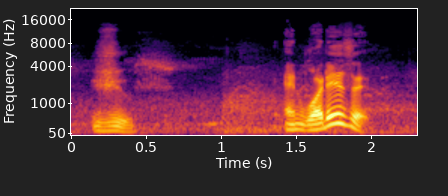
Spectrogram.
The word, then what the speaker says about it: jus: This is orange juice. So, what is that word he's looking at? That is jus. It's French. And we pronounce it in English, jus. We don't say juice, we say jus.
